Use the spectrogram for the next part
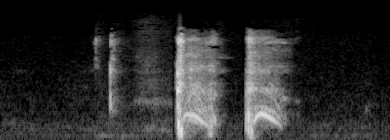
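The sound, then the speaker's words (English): A person coughs twice in quick succession, fairly loud, after a couple of faint throat clicks; otherwise quiet, with no talking. “Somebody coughs.”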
